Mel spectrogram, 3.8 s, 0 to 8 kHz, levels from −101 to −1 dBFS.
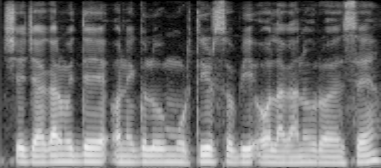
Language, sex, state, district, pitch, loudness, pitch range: Bengali, male, Assam, Hailakandi, 115 Hz, -16 LUFS, 110-120 Hz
